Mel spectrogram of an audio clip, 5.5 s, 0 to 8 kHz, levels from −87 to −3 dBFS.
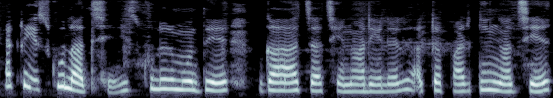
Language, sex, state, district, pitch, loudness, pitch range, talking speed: Bengali, female, West Bengal, Malda, 245 Hz, -18 LUFS, 220-270 Hz, 175 wpm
